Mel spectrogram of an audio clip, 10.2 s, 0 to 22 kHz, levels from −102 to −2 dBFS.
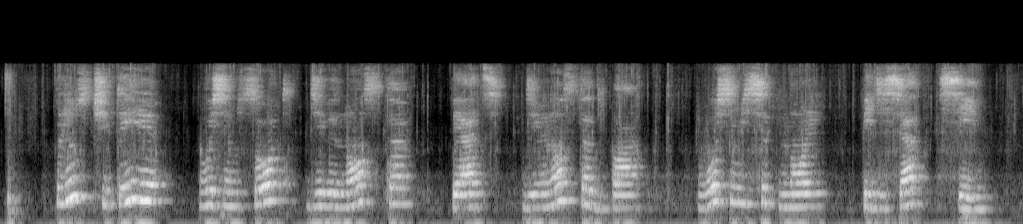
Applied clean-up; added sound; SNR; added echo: neural separator model SepFormer DNS4.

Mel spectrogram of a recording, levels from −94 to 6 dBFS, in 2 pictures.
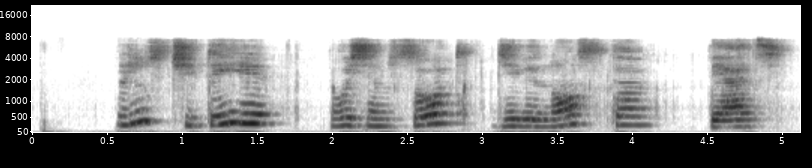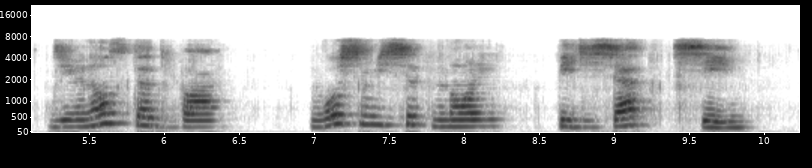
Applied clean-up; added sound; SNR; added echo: neural mask model DeepFilterNet 3.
